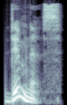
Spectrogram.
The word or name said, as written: dimness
